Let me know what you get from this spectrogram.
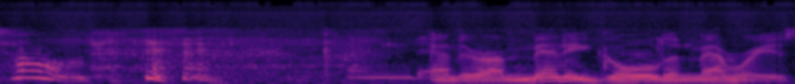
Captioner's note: laughing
